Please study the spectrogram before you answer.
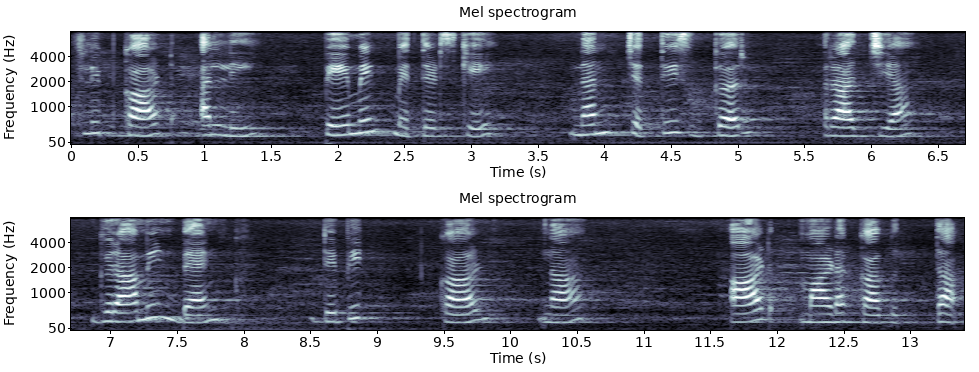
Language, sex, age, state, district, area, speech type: Kannada, female, 30-45, Karnataka, Mandya, rural, read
